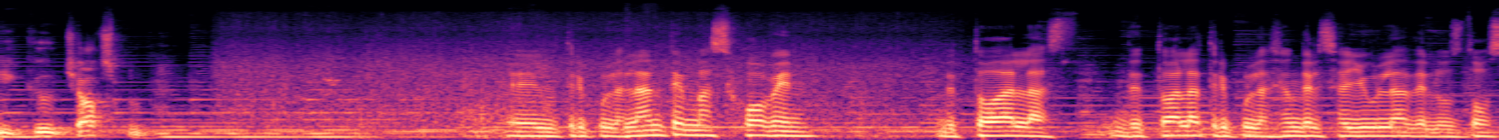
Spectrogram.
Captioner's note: in Spanish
